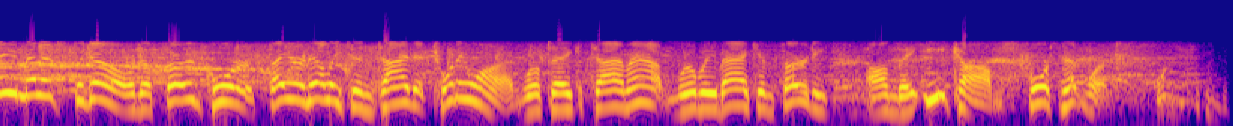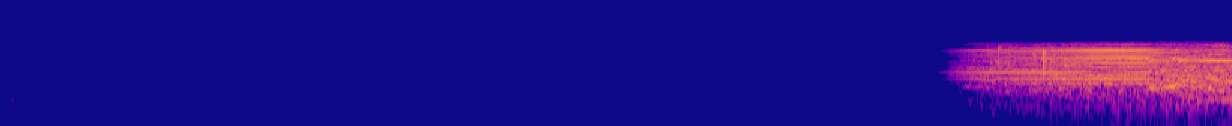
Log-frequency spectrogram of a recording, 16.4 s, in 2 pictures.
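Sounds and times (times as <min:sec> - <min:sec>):
speech: 0:00.4 - 0:07.9
basketball game buzzer: 0:14.5 - 0:16.4.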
